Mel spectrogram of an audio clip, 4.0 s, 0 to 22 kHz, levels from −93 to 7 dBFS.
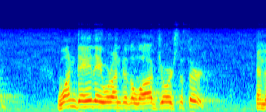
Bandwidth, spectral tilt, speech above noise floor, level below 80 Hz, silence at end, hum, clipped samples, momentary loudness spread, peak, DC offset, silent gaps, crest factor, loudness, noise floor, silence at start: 7 kHz; -7.5 dB/octave; 30 dB; -52 dBFS; 0 s; 60 Hz at -45 dBFS; under 0.1%; 14 LU; -2 dBFS; under 0.1%; none; 14 dB; -16 LUFS; -44 dBFS; 0 s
